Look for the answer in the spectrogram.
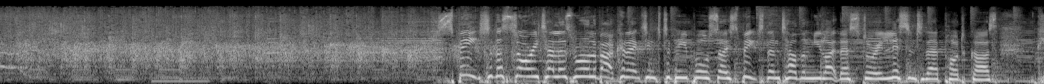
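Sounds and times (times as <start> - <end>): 
audience round of applause: 0.0 - 5.6
speech: 4.6 - 10.4.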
